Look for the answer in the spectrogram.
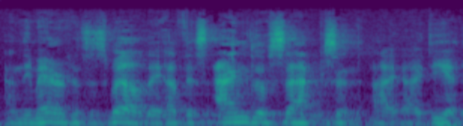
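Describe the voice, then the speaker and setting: A man's voice: mid-range voice, fairly even intonation, fast talker, darkish tone, slight background noise. An Irish man with a Dublin accent, talking discursively and hesitantly as an author on a panel. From Dublin, Ireland. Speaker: panellist, crime writer.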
